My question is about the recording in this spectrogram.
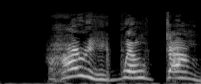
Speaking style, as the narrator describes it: Hermione cried

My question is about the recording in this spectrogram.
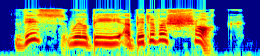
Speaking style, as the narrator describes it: said Professor McGonagall in a surprisingly gentle voice

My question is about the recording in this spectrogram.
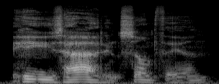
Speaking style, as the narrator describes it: the gray man purred

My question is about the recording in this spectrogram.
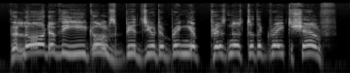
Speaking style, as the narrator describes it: he cried

